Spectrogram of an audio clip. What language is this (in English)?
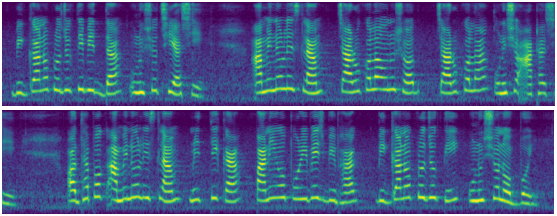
Bangla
